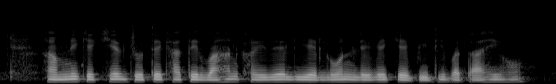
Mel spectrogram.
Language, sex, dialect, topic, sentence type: Magahi, male, Southern, banking, question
